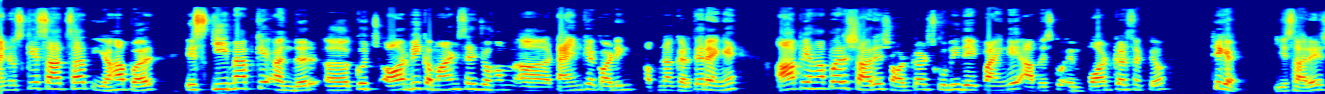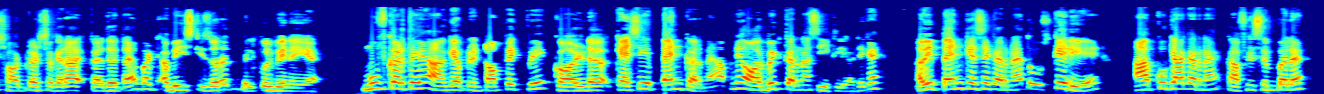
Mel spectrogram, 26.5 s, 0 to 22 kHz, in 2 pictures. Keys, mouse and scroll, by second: 6.3 click, 11.1 click, 11.2 click, 17.2 click, 17.2 click, 20.0 scroll up 1, 20.6-22.1 middle drag, 22.1 click.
